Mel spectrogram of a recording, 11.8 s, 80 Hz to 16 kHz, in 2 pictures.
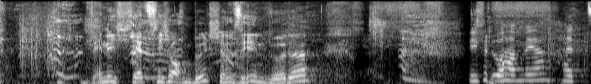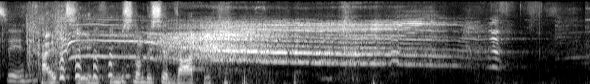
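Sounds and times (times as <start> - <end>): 
laughter: 0.4 - 3.1, 6.3 - 10.8
speech: 0.6 - 3.5, 4.7 - 8.6
loud high-pitched scream from a film clip: 6.5 - 10.8.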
